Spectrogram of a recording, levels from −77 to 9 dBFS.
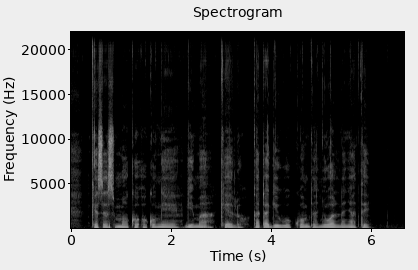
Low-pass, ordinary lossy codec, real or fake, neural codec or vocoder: none; none; fake; vocoder, 44.1 kHz, 128 mel bands every 256 samples, BigVGAN v2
